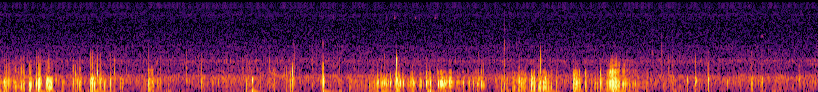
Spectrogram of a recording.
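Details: Stomach growling while wearing a cosplay outfit; bowel sounds (borborygmi).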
